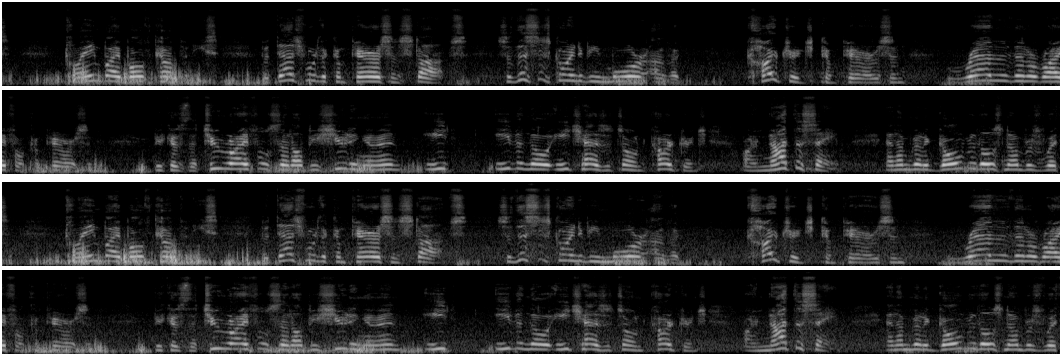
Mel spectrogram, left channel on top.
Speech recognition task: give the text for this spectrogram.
claimed by both companies, but that's where the comparison stops. So this is going to be more of a cartridge comparison rather than a rifle comparison, because the two rifles that I'll be shooting them in, even though each has its own cartridge, are not the same. And I'm going to go over those numbers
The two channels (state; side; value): normal; both; correlation 0.40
